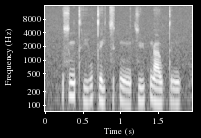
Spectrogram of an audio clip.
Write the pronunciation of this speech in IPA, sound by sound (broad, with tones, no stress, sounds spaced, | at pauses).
s ʊ˥ ŋ t̪ʰ iː˨˥ w t̪ e˨ j t͡s ɪ˨˥ k̚ ŋ ɐ˨˩ ŋ t͡s yː˨˥ p̚ ŋ aː˨ w t̪ ɪ˧ ŋ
